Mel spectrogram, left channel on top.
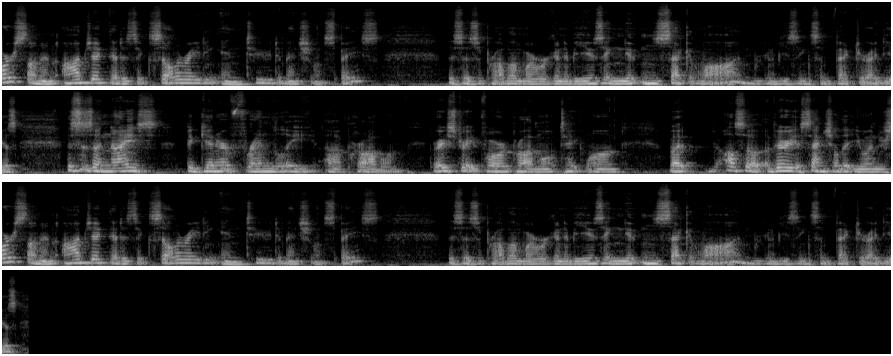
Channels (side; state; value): right; drops out; at 9.2 s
